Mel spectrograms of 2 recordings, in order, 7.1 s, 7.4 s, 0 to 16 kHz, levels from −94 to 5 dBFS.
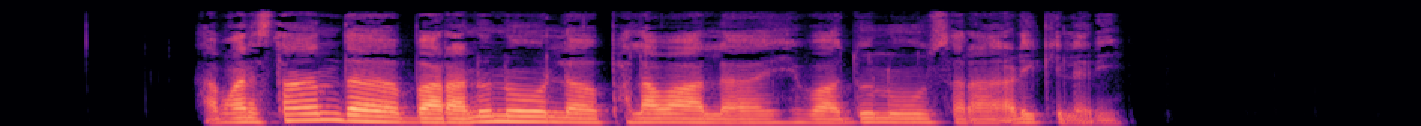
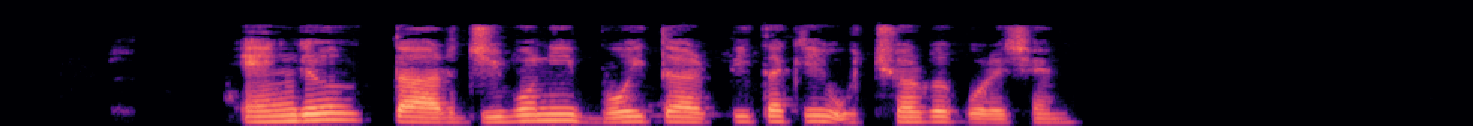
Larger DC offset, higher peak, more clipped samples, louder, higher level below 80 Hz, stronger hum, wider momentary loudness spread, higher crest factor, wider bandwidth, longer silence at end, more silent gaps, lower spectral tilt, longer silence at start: neither; about the same, 0 dBFS vs -2 dBFS; neither; about the same, -18 LUFS vs -19 LUFS; about the same, -60 dBFS vs -62 dBFS; second, none vs 50 Hz at -50 dBFS; first, 13 LU vs 7 LU; about the same, 18 dB vs 20 dB; first, 11.5 kHz vs 7.8 kHz; second, 1.5 s vs 2 s; neither; first, -6.5 dB/octave vs -5 dB/octave; second, 1 s vs 1.2 s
